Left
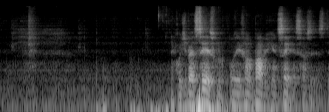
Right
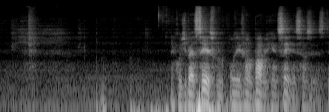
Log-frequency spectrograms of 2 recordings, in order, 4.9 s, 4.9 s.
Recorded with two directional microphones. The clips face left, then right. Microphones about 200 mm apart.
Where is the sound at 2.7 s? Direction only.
25° right (ahead or behind).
